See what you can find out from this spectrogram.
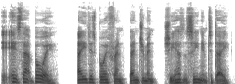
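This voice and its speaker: A man voicing an anxious, simple-minded young boy in an audiobook, talking in a halting, earnest way. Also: mid-range voice, lively intonation, no echo, clean studio sound, voice pushed up, lightly acted. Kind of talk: audiobook character voice.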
